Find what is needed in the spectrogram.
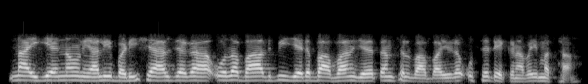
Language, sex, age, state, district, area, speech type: Dogri, female, 60+, Jammu and Kashmir, Reasi, urban, conversation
